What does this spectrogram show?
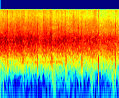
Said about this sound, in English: So by applause, would you help me welcome each other to all the different campuses?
